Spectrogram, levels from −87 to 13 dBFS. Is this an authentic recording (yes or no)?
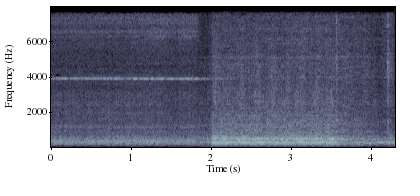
yes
